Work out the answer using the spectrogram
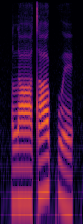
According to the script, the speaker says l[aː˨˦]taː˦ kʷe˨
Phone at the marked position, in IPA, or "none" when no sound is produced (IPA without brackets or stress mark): aː˨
